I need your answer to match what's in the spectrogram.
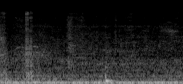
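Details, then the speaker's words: Rover SD1 2600S after exhaust replacement, recommissioned after 17 years stored: low smooth even rumble, regular soft exhaust pulses, no ticking or knocking; running far better than before. "she's working she sounds running an absolute dream compared to what she was before"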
